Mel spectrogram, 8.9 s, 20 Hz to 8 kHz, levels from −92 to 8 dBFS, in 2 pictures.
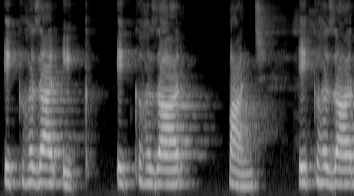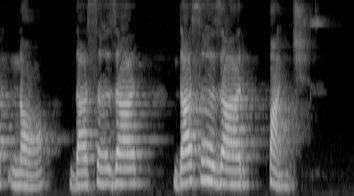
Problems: background sounds at intervals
